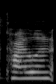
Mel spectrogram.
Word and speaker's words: Kylin: My name is Kylin, otherwise known as Kyle with an N.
